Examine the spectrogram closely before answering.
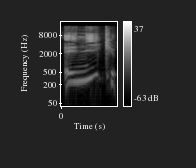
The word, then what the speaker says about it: Hénique: orange l'opérateur télécom que nous connaissons tous enck bonjour bonjour Vanessa j'ai bien prononcé votre nom c'est ça monsieur directeur général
